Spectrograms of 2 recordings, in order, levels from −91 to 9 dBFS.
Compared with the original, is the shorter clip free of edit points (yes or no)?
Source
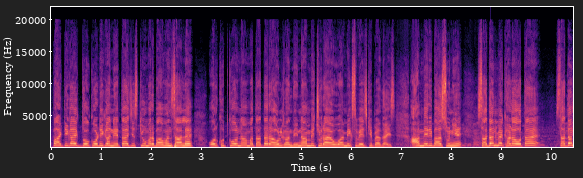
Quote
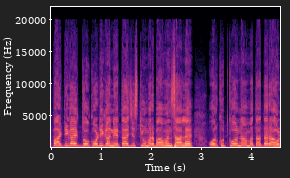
yes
